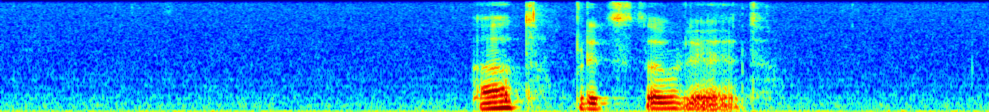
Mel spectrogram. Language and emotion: Russian, neutral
